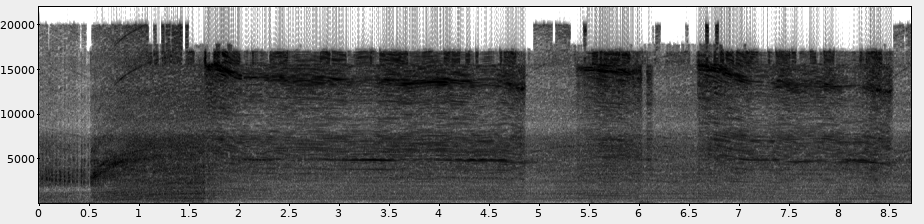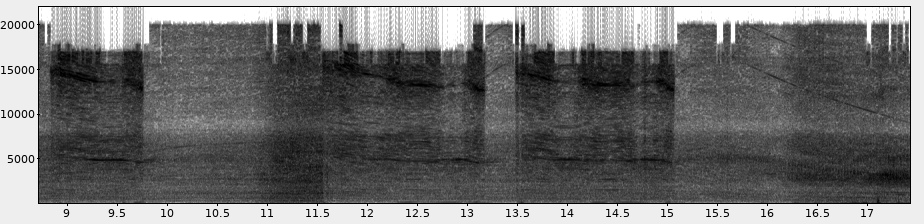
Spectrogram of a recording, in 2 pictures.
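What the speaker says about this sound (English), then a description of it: "when you're going to use an angle grinder, make sure that you use your eye and ear protection" An angle grinder sharpening a lawn mower blade: a loud, continuous high-pitched grinding whine runs almost throughout, briefly dipping and easing off a few times before resuming.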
